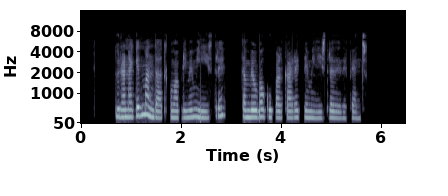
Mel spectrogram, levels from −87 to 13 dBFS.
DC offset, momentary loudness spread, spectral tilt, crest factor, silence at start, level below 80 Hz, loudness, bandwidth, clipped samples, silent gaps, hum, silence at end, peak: under 0.1%; 12 LU; -6 dB/octave; 18 dB; 0.7 s; -64 dBFS; -24 LUFS; 7.6 kHz; under 0.1%; 2.62-2.66 s, 2.91-3.20 s, 4.39-4.45 s, 5.33-5.37 s; none; 0.8 s; -6 dBFS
